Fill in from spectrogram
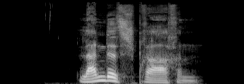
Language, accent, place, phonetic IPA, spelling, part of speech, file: German, Germany, Berlin, [ˈlandəsˌʃpʁaːxn̩], Landessprachen, noun, De-Landessprachen.ogg
- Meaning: plural of Landessprache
